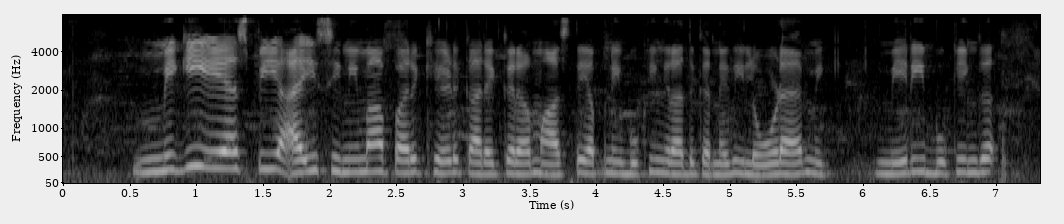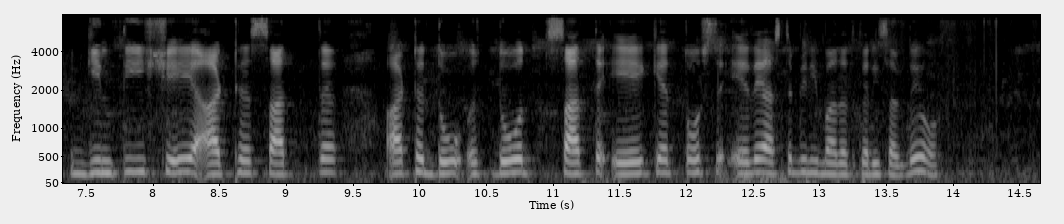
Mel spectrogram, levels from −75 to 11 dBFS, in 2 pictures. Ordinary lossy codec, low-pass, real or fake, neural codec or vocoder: none; 7.2 kHz; real; none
